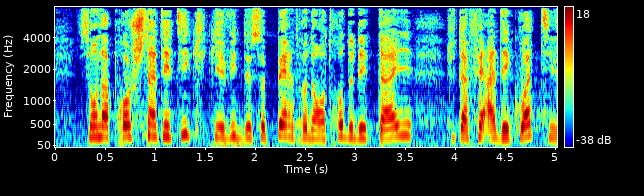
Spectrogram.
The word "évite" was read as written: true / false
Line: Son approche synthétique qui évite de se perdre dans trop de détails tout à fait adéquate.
true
